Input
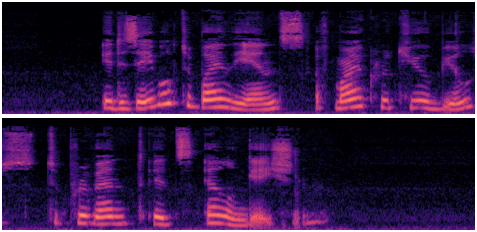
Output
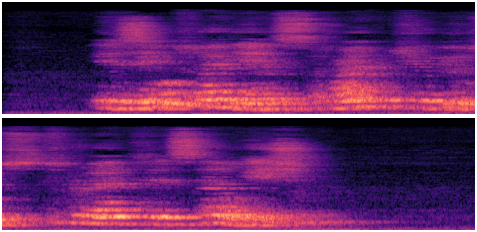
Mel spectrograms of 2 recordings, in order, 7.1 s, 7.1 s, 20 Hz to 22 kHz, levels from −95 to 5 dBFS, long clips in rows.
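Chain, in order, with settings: phase randomisation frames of 200 ms; simulated room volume 250 m³, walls mixed, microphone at 3.4 m; trim -2 dB

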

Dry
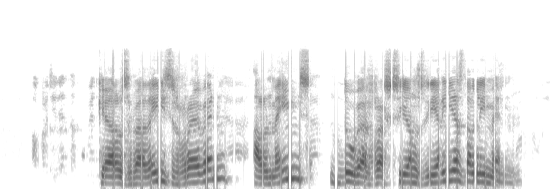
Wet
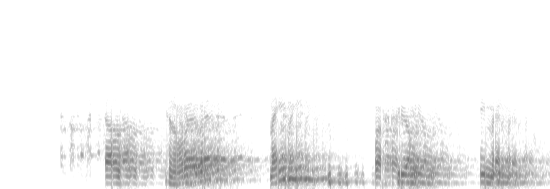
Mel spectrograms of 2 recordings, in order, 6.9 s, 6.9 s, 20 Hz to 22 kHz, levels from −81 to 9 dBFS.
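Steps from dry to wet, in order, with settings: Doppler pass-by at 3.04 s, 6 m/s, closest 5.7 m; recorder AGC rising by 7.5 dB/s; inverse Chebyshev low-pass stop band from 3 kHz, stop band 40 dB; compression, threshold -34 dBFS, peak gain reduction 12.5 dB; trance gate "....xx.x...xxx" 80 bpm -60 dB; hum notches 60/120/180 Hz; reverberation RT60 0.35 s, pre-delay 107 ms, DRR 8.5 dB; modulated delay 209 ms, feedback 31%, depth 120 cents, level -7 dB; trim +1.5 dB

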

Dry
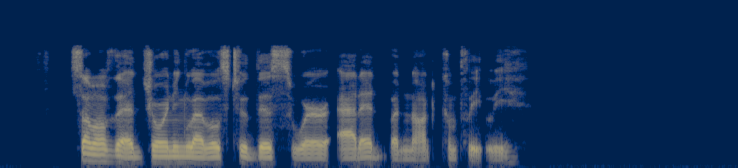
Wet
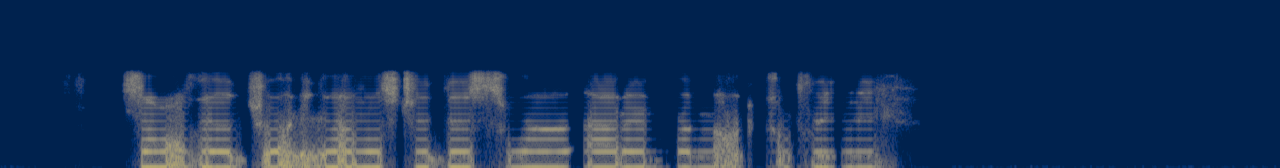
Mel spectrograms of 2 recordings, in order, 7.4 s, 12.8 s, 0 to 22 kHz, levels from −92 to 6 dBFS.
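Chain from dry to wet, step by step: speed mistake 78 rpm record played at 45 rpm; monotone LPC vocoder at 8 kHz 290 Hz

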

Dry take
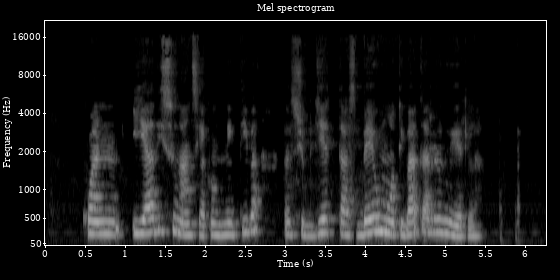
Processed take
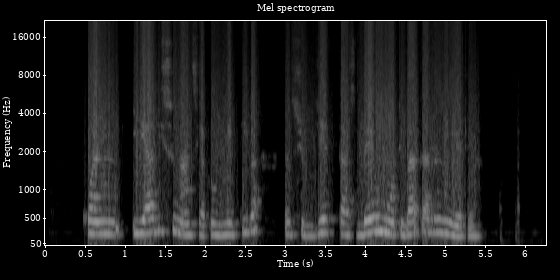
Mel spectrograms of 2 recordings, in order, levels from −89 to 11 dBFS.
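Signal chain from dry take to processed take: block-companded coder 3-bit; trim -7.5 dB

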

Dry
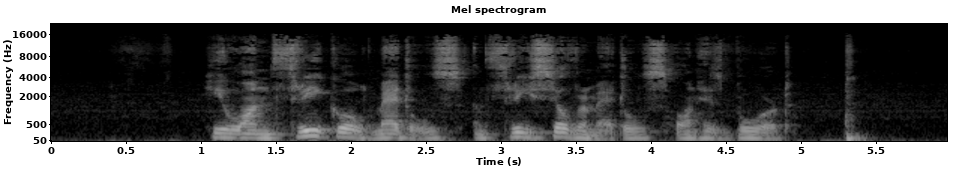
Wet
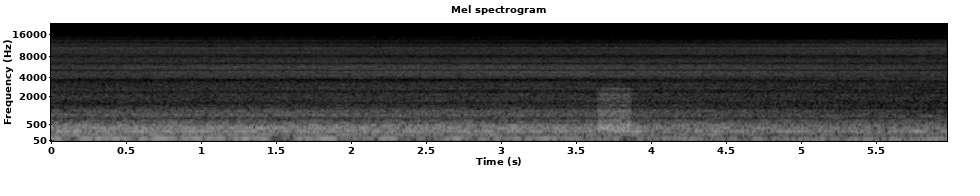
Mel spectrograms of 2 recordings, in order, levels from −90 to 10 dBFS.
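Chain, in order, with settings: repeats whose band climbs or falls 405 ms, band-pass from 240 Hz, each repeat 1.4 oct, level -4.5 dB; Paulstretch 12×, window 1.00 s, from 4.65 s; time-frequency box 3.65–3.87 s, 280–2700 Hz +10 dB; trim -1.5 dB

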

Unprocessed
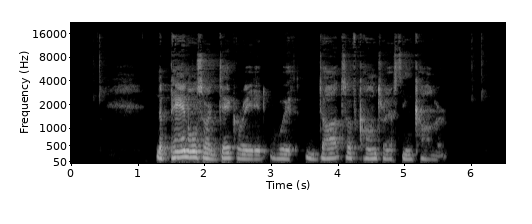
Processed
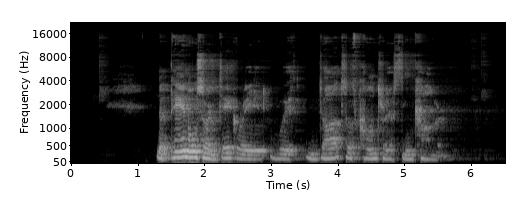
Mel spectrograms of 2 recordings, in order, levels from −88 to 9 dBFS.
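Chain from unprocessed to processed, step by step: two-slope reverb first 0.56 s, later 3.4 s, from -26 dB, DRR 10 dB; transient shaper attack -8 dB, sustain +6 dB

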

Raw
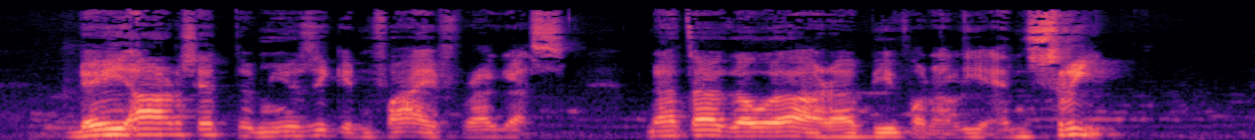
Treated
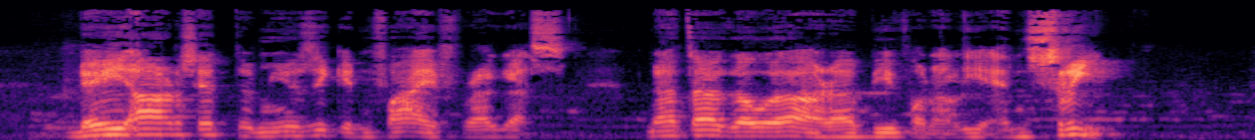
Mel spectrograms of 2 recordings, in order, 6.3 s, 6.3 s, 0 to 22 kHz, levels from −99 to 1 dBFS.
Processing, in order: high-order bell 2.6 kHz +11.5 dB 2.5 oct; trim -4 dB

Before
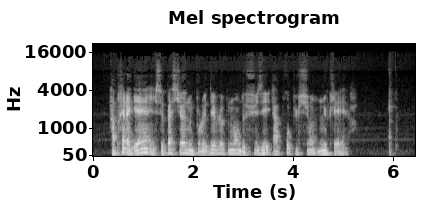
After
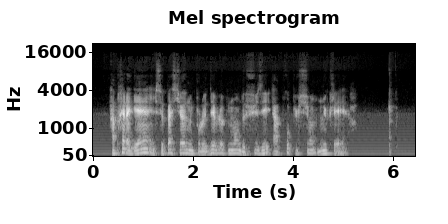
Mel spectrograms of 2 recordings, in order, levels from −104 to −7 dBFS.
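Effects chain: high-order bell 1.5 kHz +14.5 dB 1.1 oct; mains buzz 100 Hz, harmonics 17, -51 dBFS -4 dB/octave; trim -7 dB

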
